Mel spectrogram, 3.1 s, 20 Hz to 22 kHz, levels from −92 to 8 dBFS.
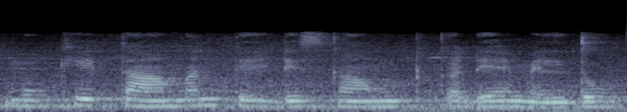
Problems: constant background noise, echo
